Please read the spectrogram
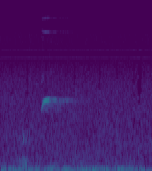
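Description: A single short whistled bird call about half a second in: a quick upward slide into a steady high note lasting about half a second. Under it runs a faint, steady low rumble.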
